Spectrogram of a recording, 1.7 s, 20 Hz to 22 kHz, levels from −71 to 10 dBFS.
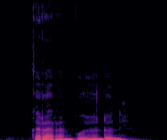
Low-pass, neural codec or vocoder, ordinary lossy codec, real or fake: none; vocoder, 44.1 kHz, 128 mel bands every 256 samples, BigVGAN v2; none; fake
